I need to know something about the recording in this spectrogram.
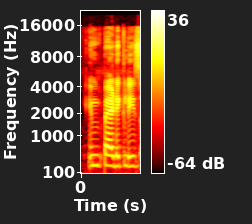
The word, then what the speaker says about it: Empedocles: अब आर्नोल्ड की Greek theme का मतलब सबसे महान वर्क कौन सा है, वो है एम्पेडोक्लिस, EMPEDOCLES, एम्पेडोक्लिस इसका प्रोनाउंसिएशन होगा, एम्पेडोक्लिस ऑन एटना।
